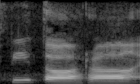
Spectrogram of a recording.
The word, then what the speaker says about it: Pitorro: PTOro. Help me help me pronounce that. Spell it for me. P I T O R R O. So, I'm rolling my R, but if you don't roll the R, it's PTO.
